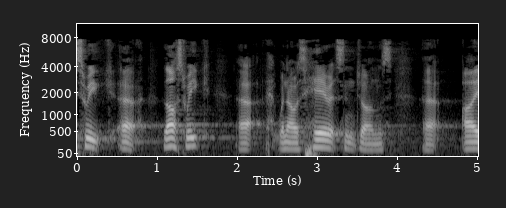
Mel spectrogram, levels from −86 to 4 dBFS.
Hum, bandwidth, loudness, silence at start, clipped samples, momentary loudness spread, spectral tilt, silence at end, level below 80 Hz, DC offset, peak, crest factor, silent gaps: none; 8 kHz; -29 LUFS; 0 s; under 0.1%; 14 LU; -4 dB/octave; 0 s; -52 dBFS; under 0.1%; -10 dBFS; 20 dB; none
